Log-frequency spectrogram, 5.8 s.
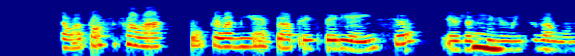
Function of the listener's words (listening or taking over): listening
